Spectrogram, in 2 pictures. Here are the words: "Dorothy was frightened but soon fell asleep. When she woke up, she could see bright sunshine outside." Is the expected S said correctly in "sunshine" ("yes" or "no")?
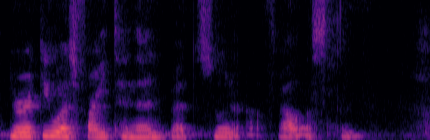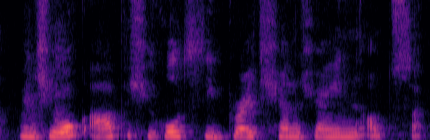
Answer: no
